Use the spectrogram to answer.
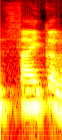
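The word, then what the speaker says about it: cycle: जैसे देखिए C के साथ ये Y आ गया है तो फिर इसका उच्चारण साइकिल हुआ है।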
